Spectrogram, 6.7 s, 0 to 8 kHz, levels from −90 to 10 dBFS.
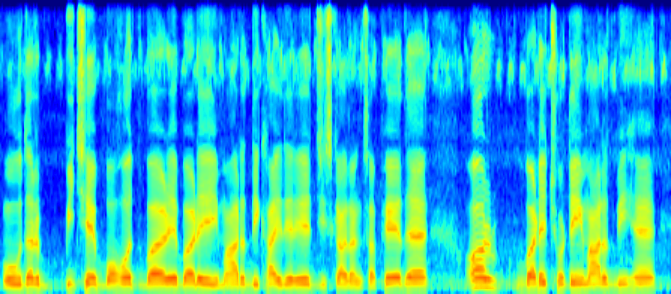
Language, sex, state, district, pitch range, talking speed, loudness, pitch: Hindi, male, Jharkhand, Garhwa, 150-165 Hz, 190 wpm, -15 LUFS, 155 Hz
